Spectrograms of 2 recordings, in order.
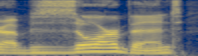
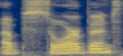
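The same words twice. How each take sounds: First: The S is said as a Z sound. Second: The S is said as an S sound. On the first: "we've got the S as a Z sound here" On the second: "in some places you could say absorbent. That's fine as well"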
